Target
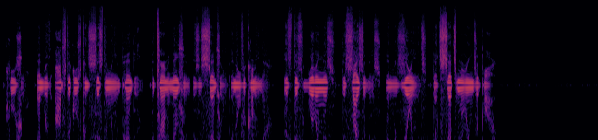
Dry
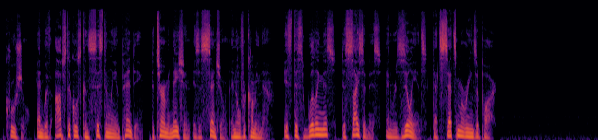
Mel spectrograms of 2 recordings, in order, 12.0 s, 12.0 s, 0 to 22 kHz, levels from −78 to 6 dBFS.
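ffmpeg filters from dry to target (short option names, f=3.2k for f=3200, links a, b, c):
-af "aeval=exprs='val(0)*sin(2*PI*1800*n/s)':c=same,volume=-5.5dB"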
